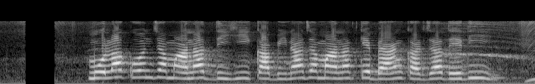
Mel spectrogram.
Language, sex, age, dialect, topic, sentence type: Chhattisgarhi, female, 18-24, Central, banking, question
